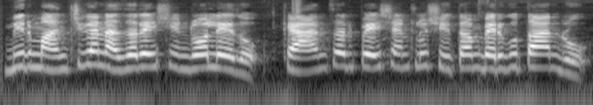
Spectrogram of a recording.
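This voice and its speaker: A woman's voice: high voice, steady tone, quick pace, heavy background noise. A woman presenting satirical news commentary in a Telangana Telugu accent, wry and sarcastic.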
